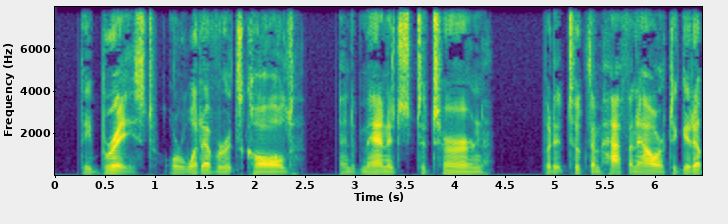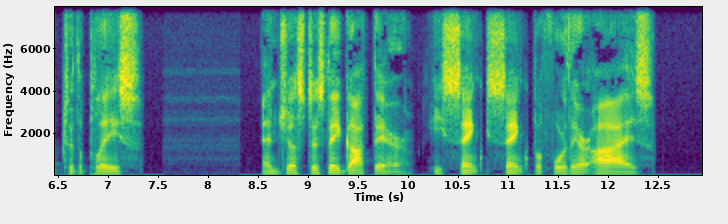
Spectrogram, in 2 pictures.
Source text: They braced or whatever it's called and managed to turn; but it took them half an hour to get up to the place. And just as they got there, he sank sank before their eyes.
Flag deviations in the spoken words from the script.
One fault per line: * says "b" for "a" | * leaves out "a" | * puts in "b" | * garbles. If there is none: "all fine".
all fine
